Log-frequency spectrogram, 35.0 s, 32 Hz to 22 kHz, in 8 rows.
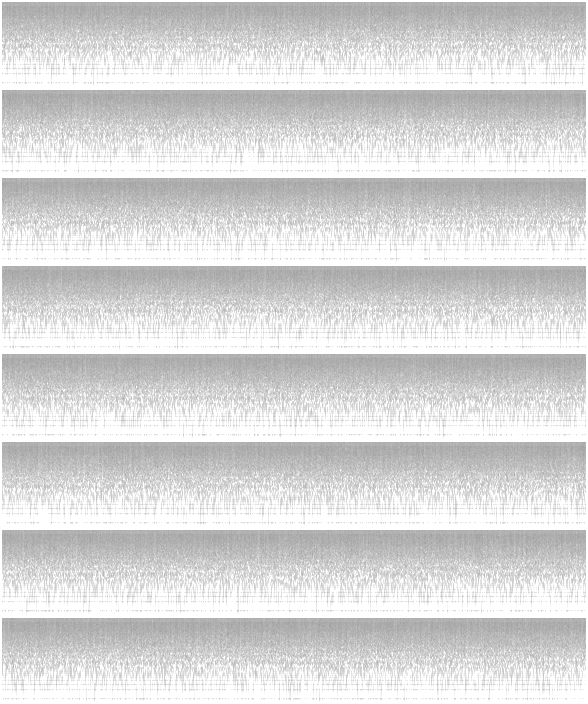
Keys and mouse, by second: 2.3 alt+click, 4.5 click, 5.5 alt+click, 5.8 alt+right click, 7.2 r, 8.9 click, 10.0 alt+click, 11.5 ctrl+z, 12.5 click, 13.3 alt+click, 16.1 click, 18.0 ctrl+z, 18.3 ctrl+z, 18.8 alt+click, 20.4 click, 22.0 alt+click, 23.9 ctrl+z, 24.6 alt+click, 25.8 alt+click, 26.1 alt+right click, 32.8 alt+click, 33.5 alt+right click, 33.9 alt+click, 34.8 click.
